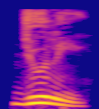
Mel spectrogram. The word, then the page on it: juli: Indonesian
